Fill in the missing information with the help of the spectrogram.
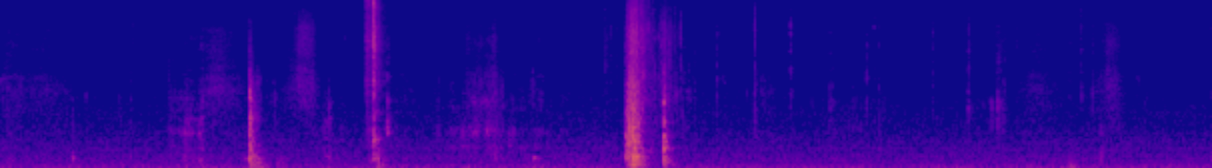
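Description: Cardboard trading-card box being handled and opened: a few sharp knocks and scrapes of cardboard, the loudest about six seconds in, with faint rustling between.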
